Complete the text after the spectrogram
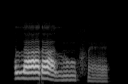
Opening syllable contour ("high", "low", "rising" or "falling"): high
